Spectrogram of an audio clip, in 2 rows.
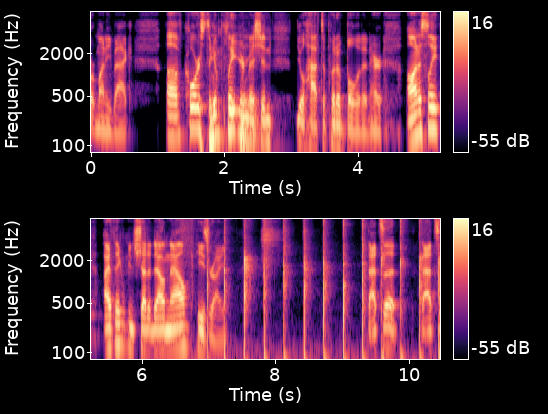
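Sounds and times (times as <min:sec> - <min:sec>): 
speech: 0:00.0 - 0:07.4, 0:09.4 - 0:10.4
big slow claps: 0:06.5 - 0:10.4.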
